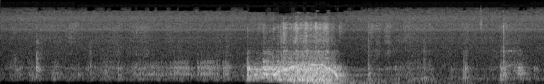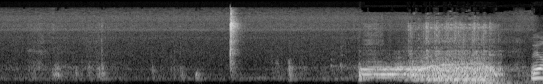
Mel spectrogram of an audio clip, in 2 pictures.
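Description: A sewing machine stitches a skirt waistband in two loud bursts of rapid whirring, one early and one near the end, with quiet handling noises and faint talk in between.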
